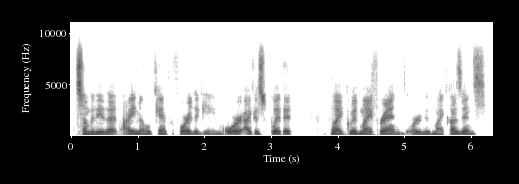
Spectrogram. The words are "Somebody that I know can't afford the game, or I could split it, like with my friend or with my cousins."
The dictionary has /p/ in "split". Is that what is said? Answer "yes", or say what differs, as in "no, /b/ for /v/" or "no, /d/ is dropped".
yes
